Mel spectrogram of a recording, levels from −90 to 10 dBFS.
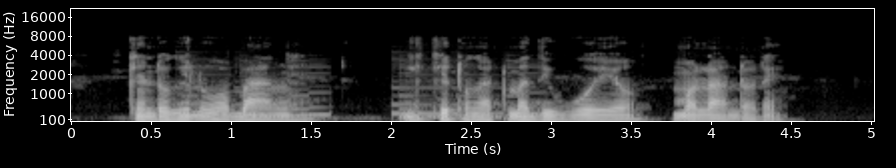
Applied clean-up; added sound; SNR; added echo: none; Guitar; 13 dB; none.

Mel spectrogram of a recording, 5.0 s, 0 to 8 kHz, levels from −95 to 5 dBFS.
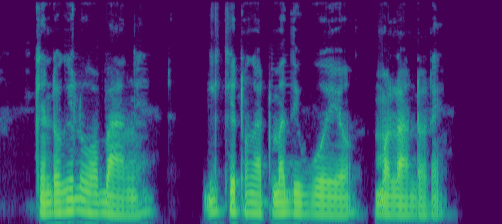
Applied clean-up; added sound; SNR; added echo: neural mask model Resemble Enhance denoiser.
